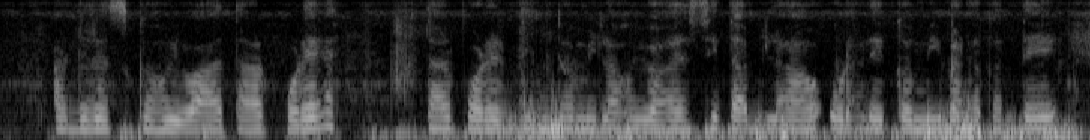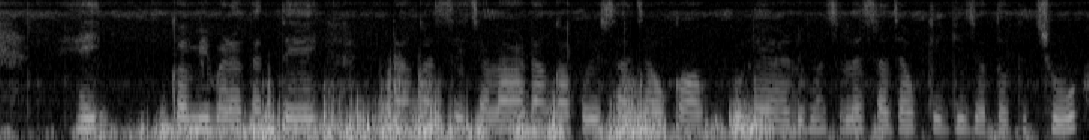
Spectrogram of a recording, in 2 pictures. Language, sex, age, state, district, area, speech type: Santali, female, 18-30, West Bengal, Birbhum, rural, spontaneous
